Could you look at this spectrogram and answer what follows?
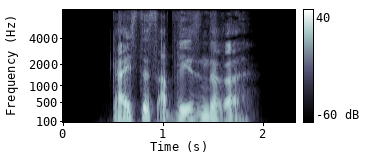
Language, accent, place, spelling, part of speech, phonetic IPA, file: German, Germany, Berlin, geistesabwesendere, adjective, [ˈɡaɪ̯stəsˌʔapveːzn̩dəʁə], De-geistesabwesendere.ogg
- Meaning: inflection of geistesabwesend: 1. strong/mixed nominative/accusative feminine singular comparative degree 2. strong nominative/accusative plural comparative degree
